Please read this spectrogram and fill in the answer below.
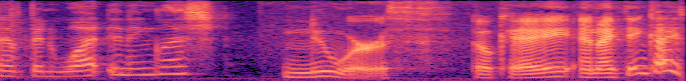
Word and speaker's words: Neuwirth: As far as her origin story, Conchita Wurst is known as Thomas Neuwirth. Excellent pronunciation. Kind of looks like Neuwirth.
